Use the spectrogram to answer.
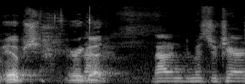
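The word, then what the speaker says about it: Huebsch: I don't pronounce the U. Hibsch.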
